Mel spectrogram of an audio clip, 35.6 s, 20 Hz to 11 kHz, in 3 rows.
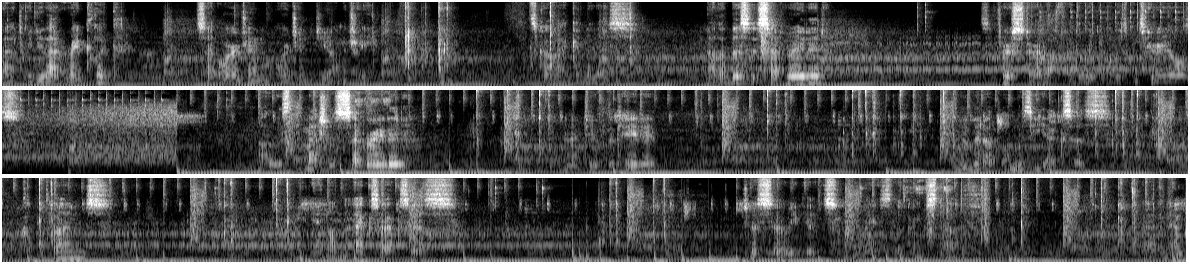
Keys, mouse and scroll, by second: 0.1-2.4 right drag, 4.3 KP_Divide, 5.5-6.1 shift+middle drag, 9.1 click, 10.2 click, 10.4 click, 13.3 click, 14.0 click, 16.8 alt+d, 17.2 r, 18.9 ctrl+click, 19.5 ctrl+z, 20.4 alt+d, 20.8 g, 21.2 z, 22.3 click, 22.9 alt+d, 23.1 g, 24.0 z, 25.7 click, 25.8 g, 26.4 x, 28.5 click, 29.7 g, 30.1 x, 32.2 click, 33.2-33.7 shift+middle drag, 34.8 shift+a.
